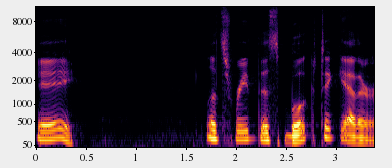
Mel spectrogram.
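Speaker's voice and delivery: put-on South Dakota accent, very high and loud. Recalling reading a book aloud to others, in a South Dakota accent. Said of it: "I read like a book in a South Dakota accent".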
